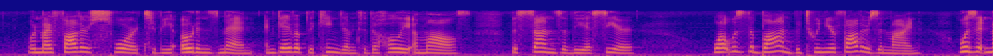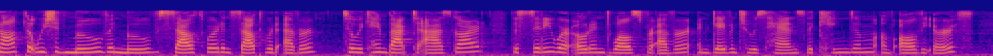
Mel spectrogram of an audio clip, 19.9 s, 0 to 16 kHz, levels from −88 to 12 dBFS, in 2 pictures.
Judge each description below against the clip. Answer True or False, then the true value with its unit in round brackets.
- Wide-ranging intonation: False (3.4 semitones)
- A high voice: True (240 Hz)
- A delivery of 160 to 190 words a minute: False (205 wpm)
